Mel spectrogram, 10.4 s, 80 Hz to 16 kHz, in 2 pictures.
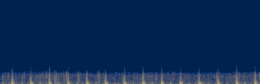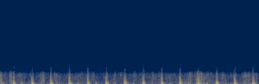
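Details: Male heartbeat recorded while riding a bike: strong, regular low thumps, roughly 160 a minute, with a steady hum behind; normal heart sounds with exercise tachycardia.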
